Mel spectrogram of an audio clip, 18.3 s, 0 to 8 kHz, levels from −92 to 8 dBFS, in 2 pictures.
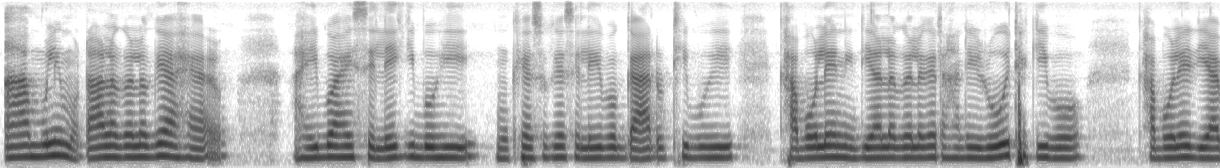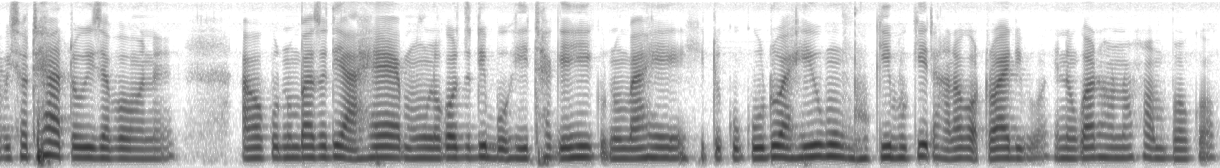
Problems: constant background noise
